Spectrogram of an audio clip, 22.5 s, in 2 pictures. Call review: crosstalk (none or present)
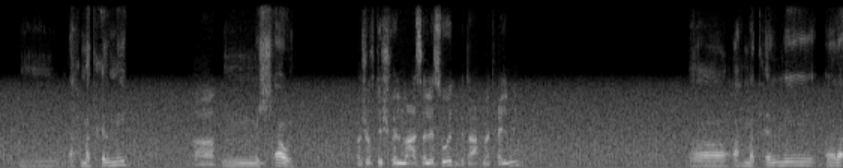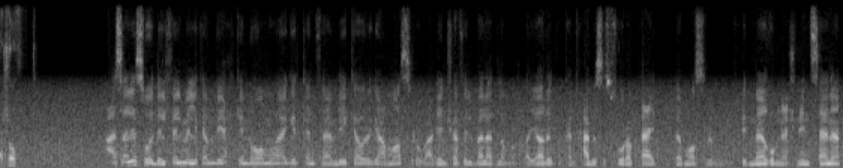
none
